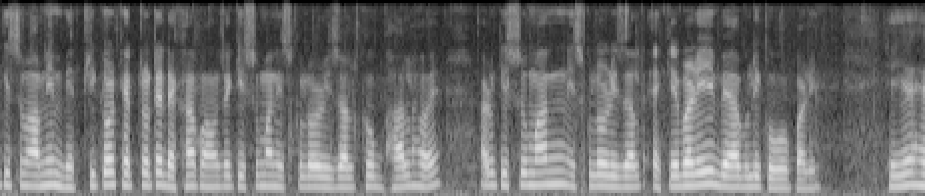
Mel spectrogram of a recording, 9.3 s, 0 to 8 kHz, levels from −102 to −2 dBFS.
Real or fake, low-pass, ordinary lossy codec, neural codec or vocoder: real; 7.2 kHz; none; none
